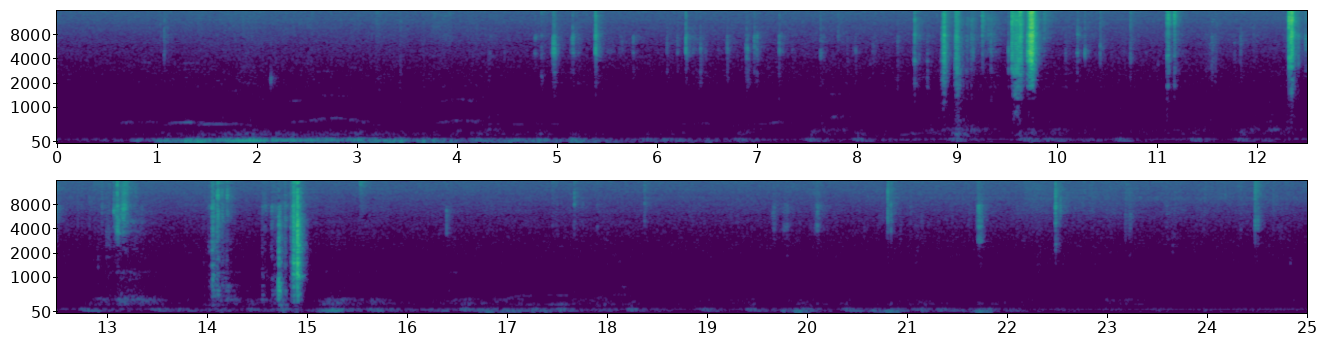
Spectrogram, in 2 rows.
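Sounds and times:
small clicks and rattles of parts: 4.6 - 13.4, 14.0 - 15.0.

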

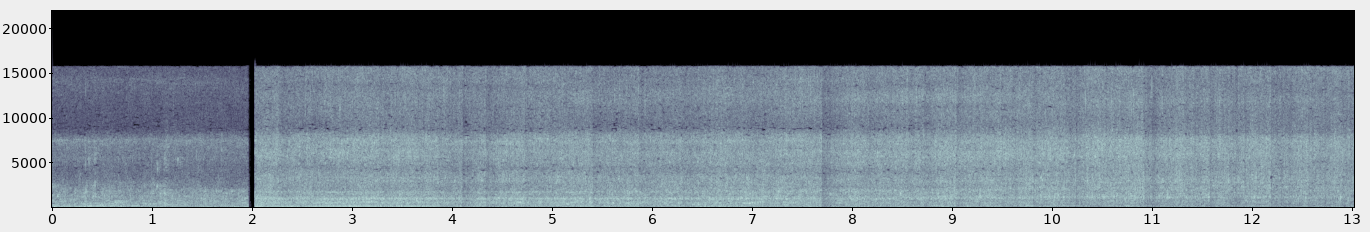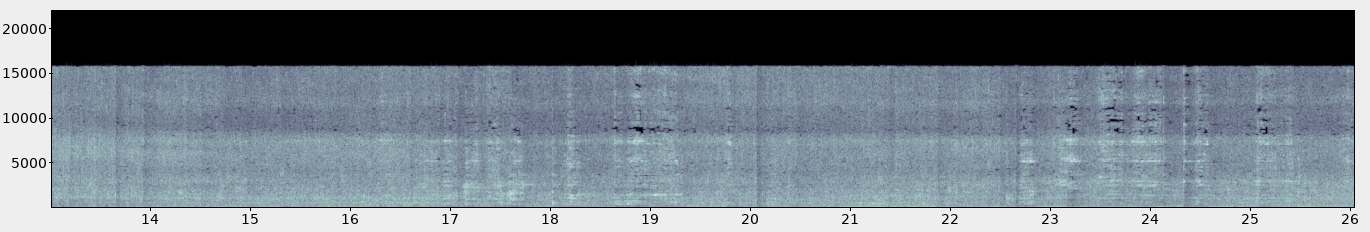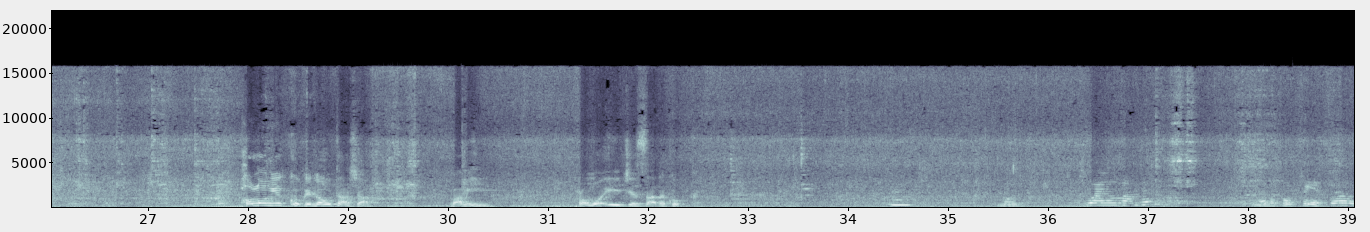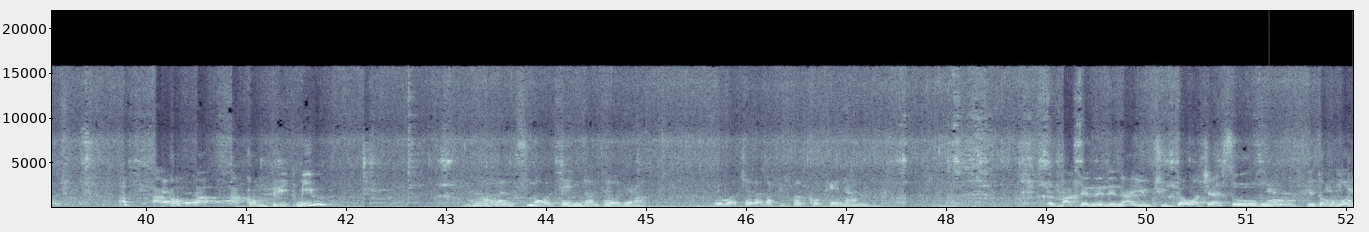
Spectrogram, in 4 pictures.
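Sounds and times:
sauce sizzling in a pot: 2.0 - 52.0
spoon scraping a pot: 16.6 - 20.3, 22.5 - 28.0, 29.0 - 30.3, 37.0 - 41.5, 42.2 - 43.8, 47.4 - 52.0.

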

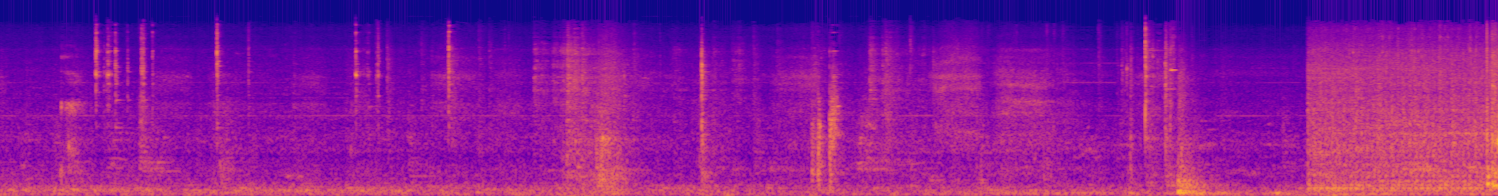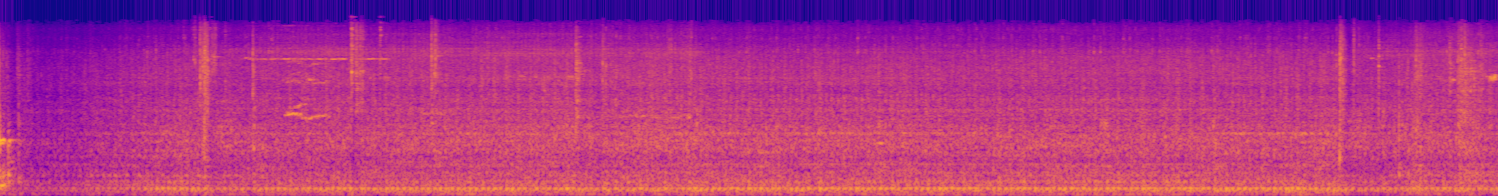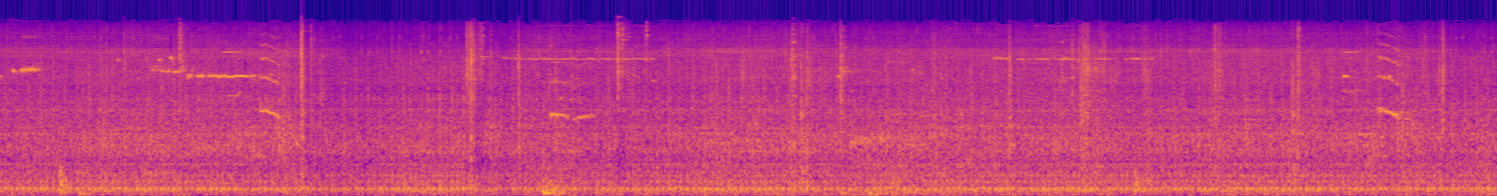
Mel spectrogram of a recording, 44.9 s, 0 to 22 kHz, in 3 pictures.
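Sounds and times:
machine motor hum: 9.2 - 44.9
high squeaks: 17.2 - 19.0, 29.4 - 30.5, 31.1 - 33.0, 34.8 - 36.6, 39.7 - 41.5, 43.2 - 44.2.

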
